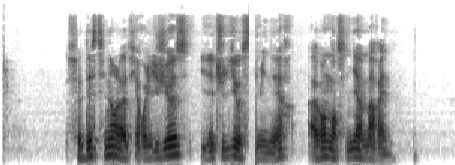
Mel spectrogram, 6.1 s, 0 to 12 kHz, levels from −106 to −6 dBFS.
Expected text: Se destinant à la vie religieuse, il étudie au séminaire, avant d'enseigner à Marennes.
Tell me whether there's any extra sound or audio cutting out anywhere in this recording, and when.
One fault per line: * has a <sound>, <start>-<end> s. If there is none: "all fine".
* has a dropout, 3.3-3.4 s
